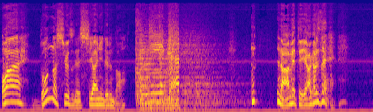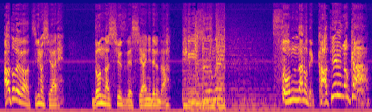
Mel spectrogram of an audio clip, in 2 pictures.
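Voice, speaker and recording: A man voicing a brash, confrontational teenage tennis player, rough and challenging, for an anime radio show. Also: fairly high pitch, sing-song, normal speed, pauses often, music in the background. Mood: cocky challenge.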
